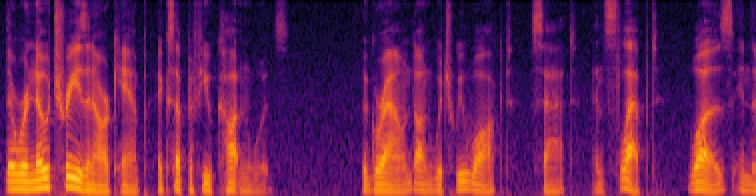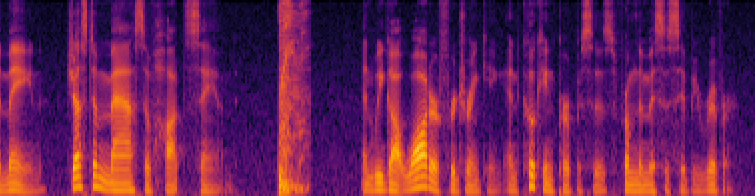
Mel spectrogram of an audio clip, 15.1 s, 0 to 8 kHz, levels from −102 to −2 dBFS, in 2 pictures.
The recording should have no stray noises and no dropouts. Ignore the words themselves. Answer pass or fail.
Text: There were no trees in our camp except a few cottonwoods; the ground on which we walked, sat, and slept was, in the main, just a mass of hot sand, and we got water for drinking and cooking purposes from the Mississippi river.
fail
